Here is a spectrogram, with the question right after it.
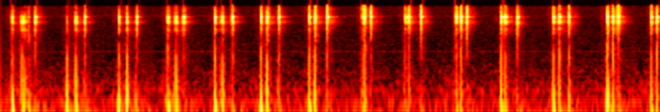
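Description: Fingernail tips tap and scratch the bare glass body and bottom of a full glass jam jar held on its side. Quick, dry clicks fall in steady clusters of two or three, each with a bright, high glassy tick and a soft low thump, and they die away almost instantly.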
